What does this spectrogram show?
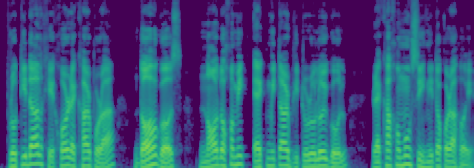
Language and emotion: Assamese, neutral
